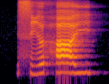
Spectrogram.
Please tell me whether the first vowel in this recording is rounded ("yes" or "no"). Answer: no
